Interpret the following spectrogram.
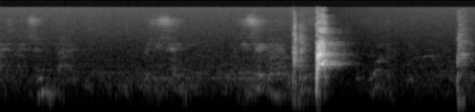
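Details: Cooper, a male pet Miniature Pinscher, begging to play with his laser toy, something he does almost every evening: soft low whimpers, then a quick pair of sharp barks near the middle, the second loudest, and one brief bark at the end.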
